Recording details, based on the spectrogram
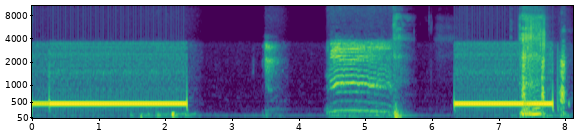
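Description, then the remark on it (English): A telephone line rings in two long, steady buzzing bursts with a pause between them, on a call to the Beverly Hills Hotel lounge to make a reservation, and a goat's wavering bleat sounds during the gap. “This is me calling the Beverly Hills Hotel to make a reservation for me and my party of goats.”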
